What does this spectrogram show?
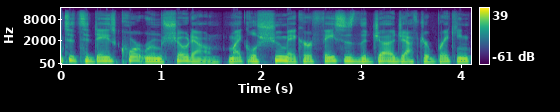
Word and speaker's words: Shoemaker: Is it Schumacher or Shoemaker? Shoemaker.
